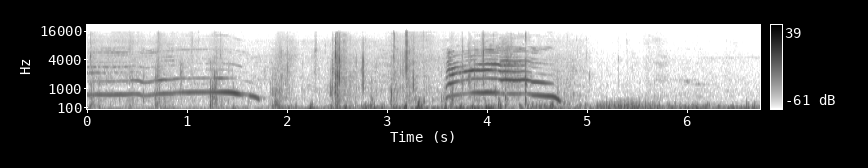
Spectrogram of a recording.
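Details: Stray cats that followed a person from a hilltop village down to a harbour in Japan, close to fighting with the harbour cat group: two long drawn-out wailing meows, level then falling, with clicks and outdoor noise.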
